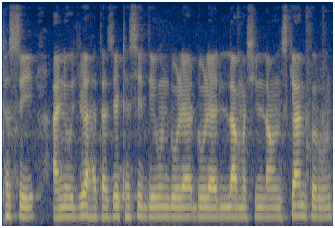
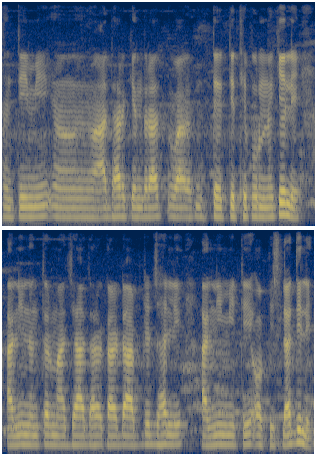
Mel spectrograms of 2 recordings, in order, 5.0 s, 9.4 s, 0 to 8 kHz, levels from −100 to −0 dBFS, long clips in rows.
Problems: constant background noise, continuous background conversations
